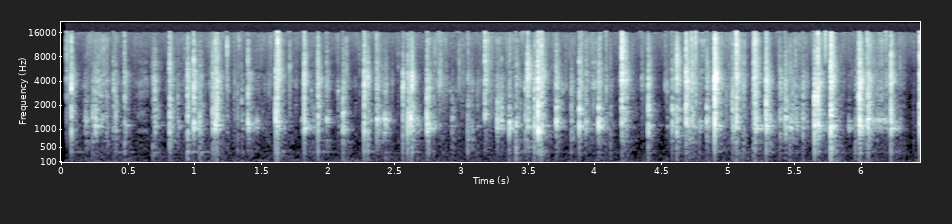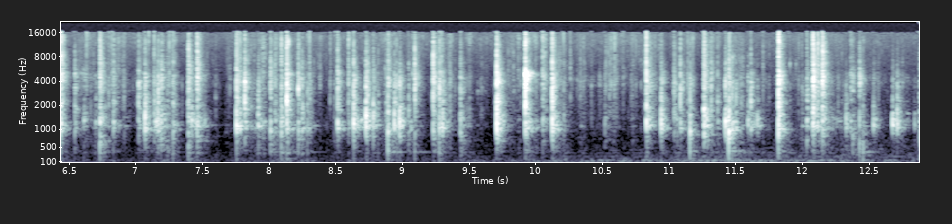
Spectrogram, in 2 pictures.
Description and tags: Plastic rustle
I created this sound to mimic the sound of soldiers walking, only the sound of their gear moving and rattling. I created it moving some electric cables :)
plastic, walking, weapons, rattling, uniform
